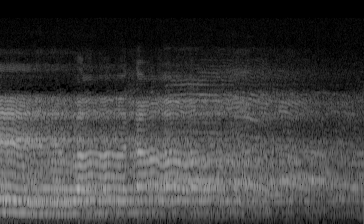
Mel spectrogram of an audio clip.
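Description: Men cheer and call out in a crowd.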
